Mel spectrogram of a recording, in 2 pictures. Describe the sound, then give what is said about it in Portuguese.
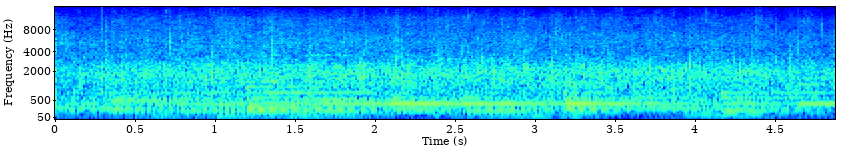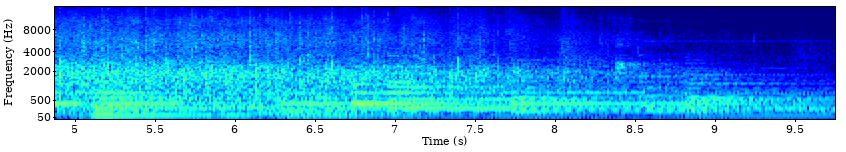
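Steady audience applause for Jesus at a worship service, a dense wash of clapping heard over sustained keyboard chords, keeps going for several seconds and then thins out and fades near the end. “Bata a salva de palmas para Jesus aí.”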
